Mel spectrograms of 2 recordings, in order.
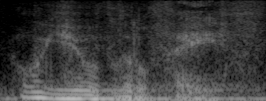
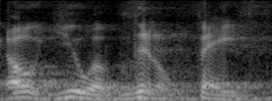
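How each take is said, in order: First: It is said softly, as a gentle rebuke. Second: It is said angrily, full of indignation. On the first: It is a mild, loving correction. The speaker calls it right. "just as a gentle rebuke" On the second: It is an indignant scolding. The speaker calls it wrong. "Very angry and full of indignation"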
